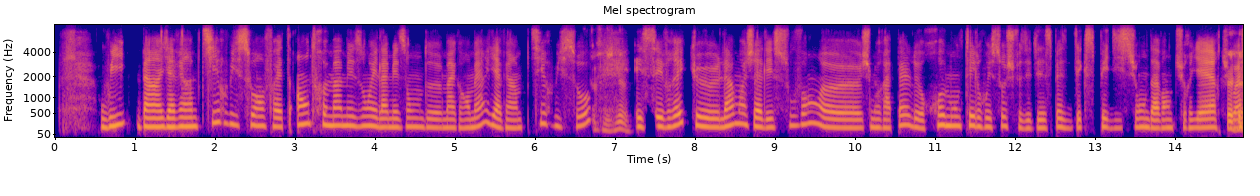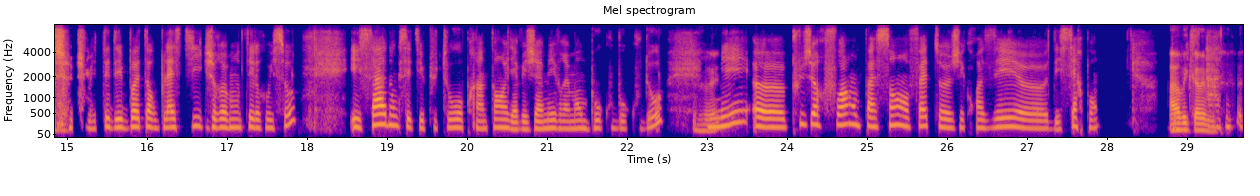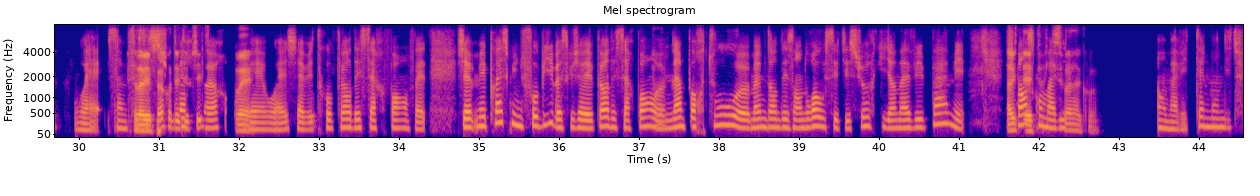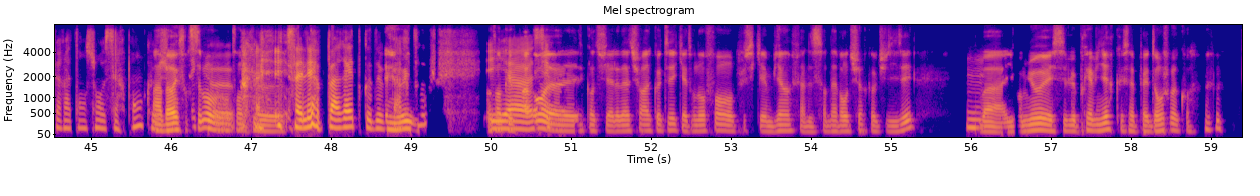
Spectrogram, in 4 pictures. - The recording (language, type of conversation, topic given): French, podcast, Quel souvenir d’enfance lié à la nature te touche encore aujourd’hui ?
- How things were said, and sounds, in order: laugh; chuckle; chuckle; chuckle; tapping; laughing while speaking: "bah ils allaient apparaître de partout"; chuckle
